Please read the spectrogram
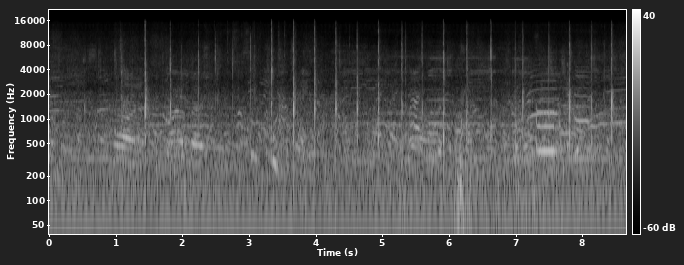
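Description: Scattered hand-clapping from a few spectators, sharp separate claps coming two or three a second from about a second and a half in, over the voices of people talking and calling nearby.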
